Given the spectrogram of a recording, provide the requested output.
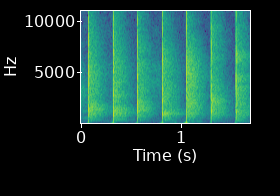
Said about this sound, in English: And that round of applause was for everyone tuning in and everyone that has been following Joel's Mind for the last year.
